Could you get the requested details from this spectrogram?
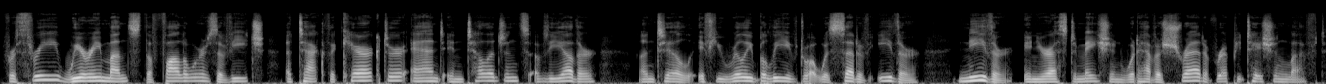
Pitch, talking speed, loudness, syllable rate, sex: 140 Hz, 165 wpm, -19 LUFS, 4.9 syllables/s, female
